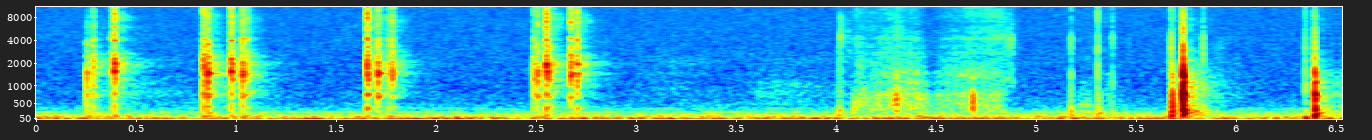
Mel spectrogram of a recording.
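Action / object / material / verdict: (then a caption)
tap / plastic tumbler cup / plastic / none. Long nails fitted with plastic clips tap near the base of a tall, clear, printed plastic tumbler. The hollow cup gives off short, dry clicks in quick pairs and singles that stop almost instantly. Midway there is a brief soft scratchy rubbing, then a few sharper taps over a faint low background.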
